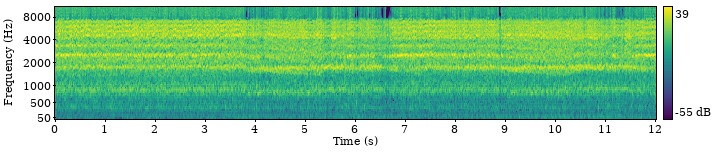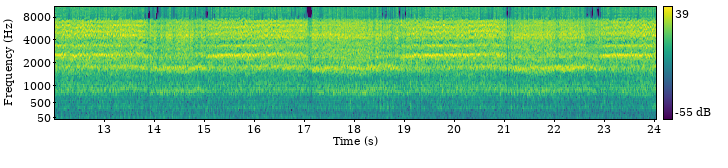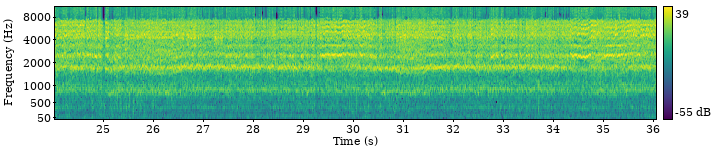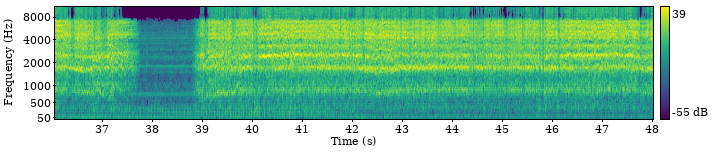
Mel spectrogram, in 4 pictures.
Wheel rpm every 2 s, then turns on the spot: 210, 210, 220, 230, 220, 230, 220, 210, 220, 220, 210, 220, 220, 230, 230, 220, 230, 220, 150, 80, 220, 230, 230, 220.
none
